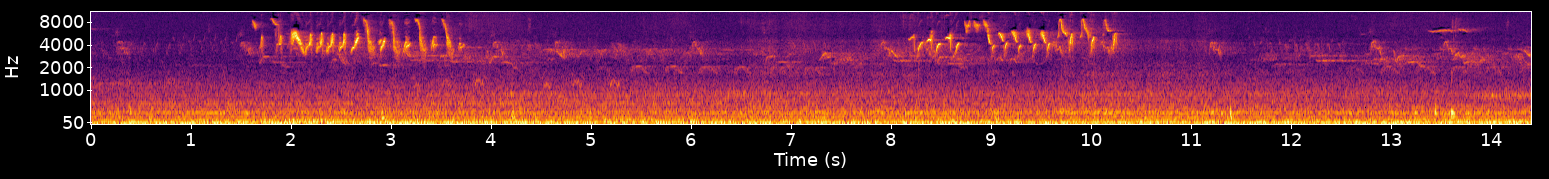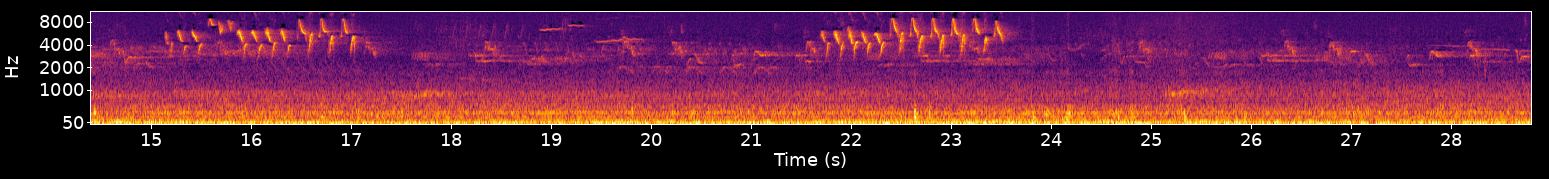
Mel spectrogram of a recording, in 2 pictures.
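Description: A songbird singing a short song of rapid repeated high notes about every six seconds, with a few single chirps between, over a steady low rumble.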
